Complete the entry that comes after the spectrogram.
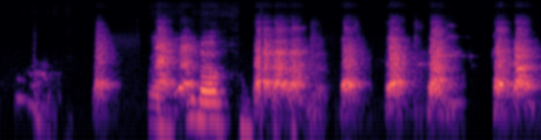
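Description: A dog barks in repeated sharp bursts, about seven evenly spaced barks close by, with a brief spoken phrase near the start.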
